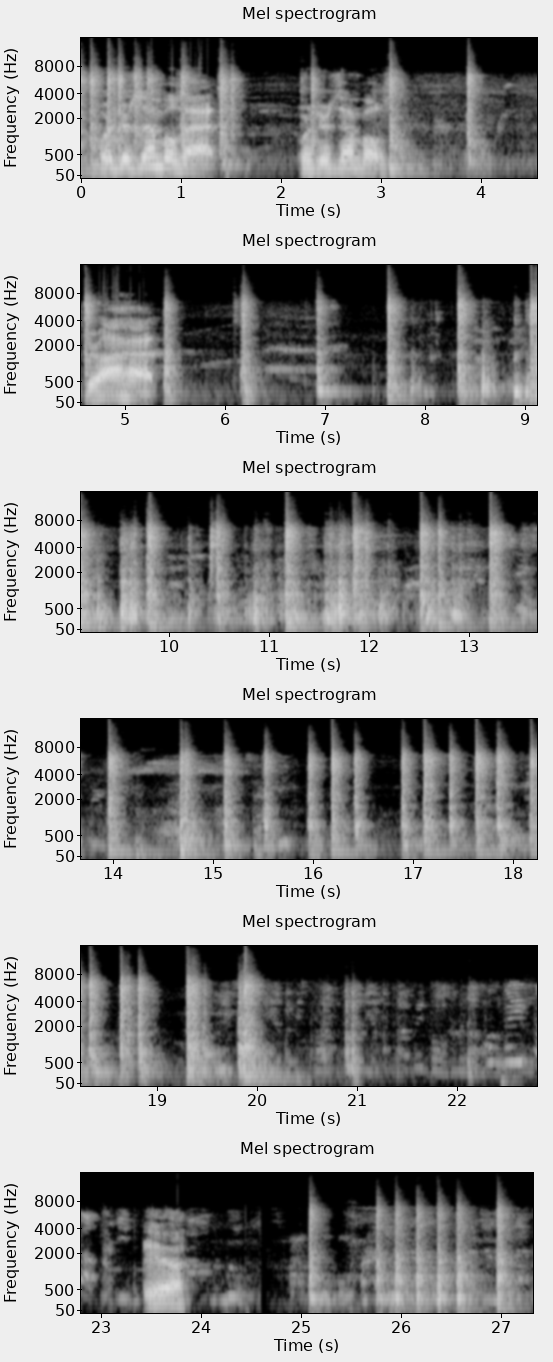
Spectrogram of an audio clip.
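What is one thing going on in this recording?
Plastic toy sticks clack and bang against each other and a bucket.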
